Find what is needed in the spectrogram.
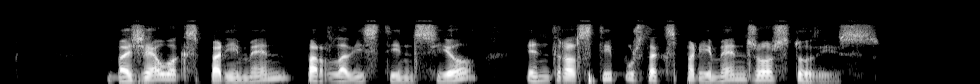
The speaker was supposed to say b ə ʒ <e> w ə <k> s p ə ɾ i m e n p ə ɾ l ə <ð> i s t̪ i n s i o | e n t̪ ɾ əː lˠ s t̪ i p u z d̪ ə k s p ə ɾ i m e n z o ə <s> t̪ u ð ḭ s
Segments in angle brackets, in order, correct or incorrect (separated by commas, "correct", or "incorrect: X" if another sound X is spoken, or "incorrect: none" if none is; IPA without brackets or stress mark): incorrect: ɛ, correct, correct, correct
